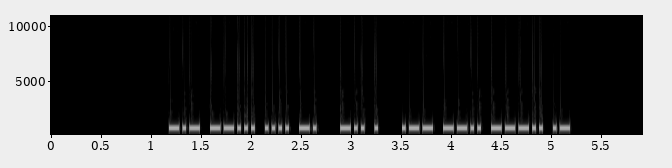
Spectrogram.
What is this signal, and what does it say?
Morse code, heard as a keyed tone, about 36 wpm, 700 Hz. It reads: K7HN DE WZ8A
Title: USA Callsign DE Callsign - 4 Characters - 35wpm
